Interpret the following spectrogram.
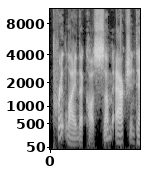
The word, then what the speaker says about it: println: screen in java is system dot out dot print ln which we usually pronounce as print line after the print line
